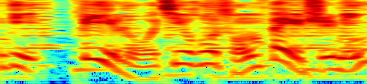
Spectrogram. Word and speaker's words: 秘鲁: 因此，一直以来，秘鲁的国名都是秘鲁。据说啊，是当地一条河流的称呼。而在中文里，秘鲁这个发音的缘由呢，则是因为地名的音译，西班牙语中的 p 发的是 b 的音，所以秘鲁才叫秘鲁，而不是秘鲁。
